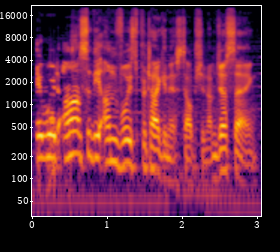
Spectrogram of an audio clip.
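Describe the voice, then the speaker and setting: A man talks fast, and his pitch moves a lot as he trades dry jokes as a stream guest. His voice sits in a middle register. Music plays clearly behind him. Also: big pitch swings. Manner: dry joking, quick. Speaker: voice director guest. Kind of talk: casual livestream chat.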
